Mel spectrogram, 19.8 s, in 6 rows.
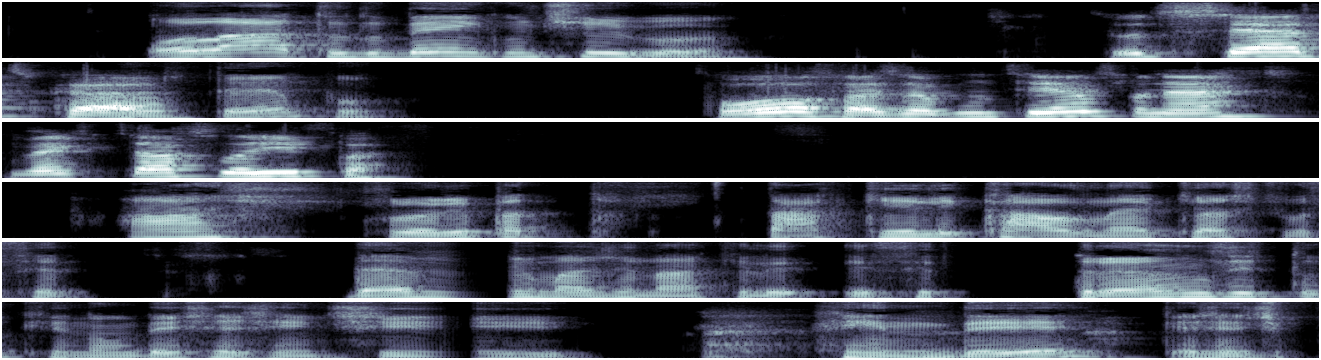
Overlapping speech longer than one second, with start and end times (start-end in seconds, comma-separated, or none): none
